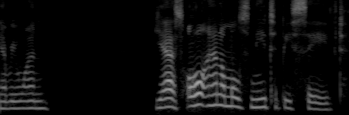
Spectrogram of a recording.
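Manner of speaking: usual speaking voice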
